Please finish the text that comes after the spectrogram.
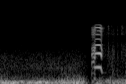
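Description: A single goose honks over an Iowa cornfield during a hunt, one short, distant call cutting through steady low wind noise.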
